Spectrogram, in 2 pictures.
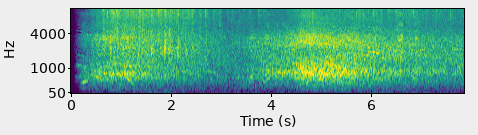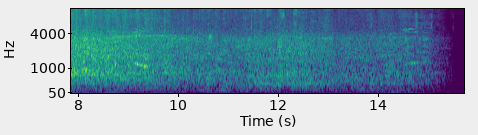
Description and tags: Football Crowd - Near Miss ooh - Southampton Vs Hull at Saint Mary's Stadium
Recorded at Southampton FC Saint Mary's stadium. Southampton VS Hull. Mixture of oohs and cheers.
